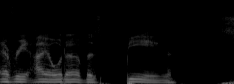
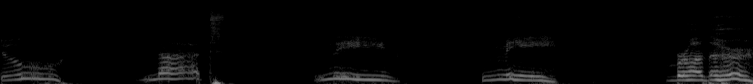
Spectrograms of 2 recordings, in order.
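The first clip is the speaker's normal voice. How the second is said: very high-pitched, very slow, drawn-out gurgling voice; 11 semitones higher than usual. A pile of sludge calls out to Nicholas as he walks away, soft gurgling voice. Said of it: "a soft, gurgling voice".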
